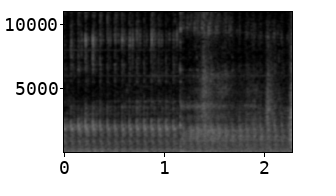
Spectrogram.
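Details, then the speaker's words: Small clicking transfer pump running from a separate 12V supply to save the house battery while draining a Nissan X-Trail T31 dCi diesel tank contaminated with aluminium cleaner: quick, even clicking at about eight per second, steady; normal pump operation. "Okay, update on the use of the house battery here. I've got that into there trickling away."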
